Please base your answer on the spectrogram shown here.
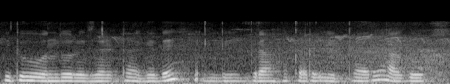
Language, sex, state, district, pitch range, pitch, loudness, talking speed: Kannada, female, Karnataka, Bangalore, 150-170 Hz, 155 Hz, -14 LUFS, 105 wpm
